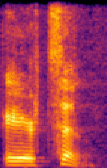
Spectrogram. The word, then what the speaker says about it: Ayrton: So I go, Ayrton. Tin. But it's actually Ayrton.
